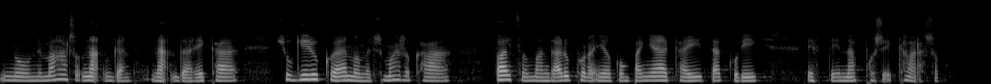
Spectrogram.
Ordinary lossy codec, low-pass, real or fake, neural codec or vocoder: none; none; fake; codec, 24 kHz, 0.9 kbps, WavTokenizer, medium speech release version 2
